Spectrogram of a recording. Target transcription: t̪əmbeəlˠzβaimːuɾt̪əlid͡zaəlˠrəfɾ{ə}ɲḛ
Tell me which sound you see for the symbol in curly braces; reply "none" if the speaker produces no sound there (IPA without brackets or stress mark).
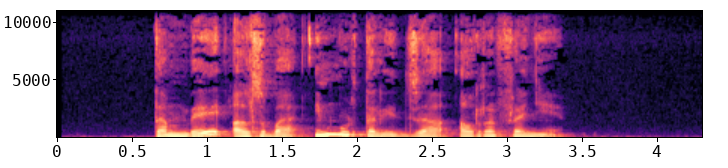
ə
